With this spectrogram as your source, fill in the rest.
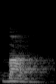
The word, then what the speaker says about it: p: So please pay close attention. Good example of that is the P. The P is pronounced like the English letter B. Okay, ba. It is not the English letter P, pa.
